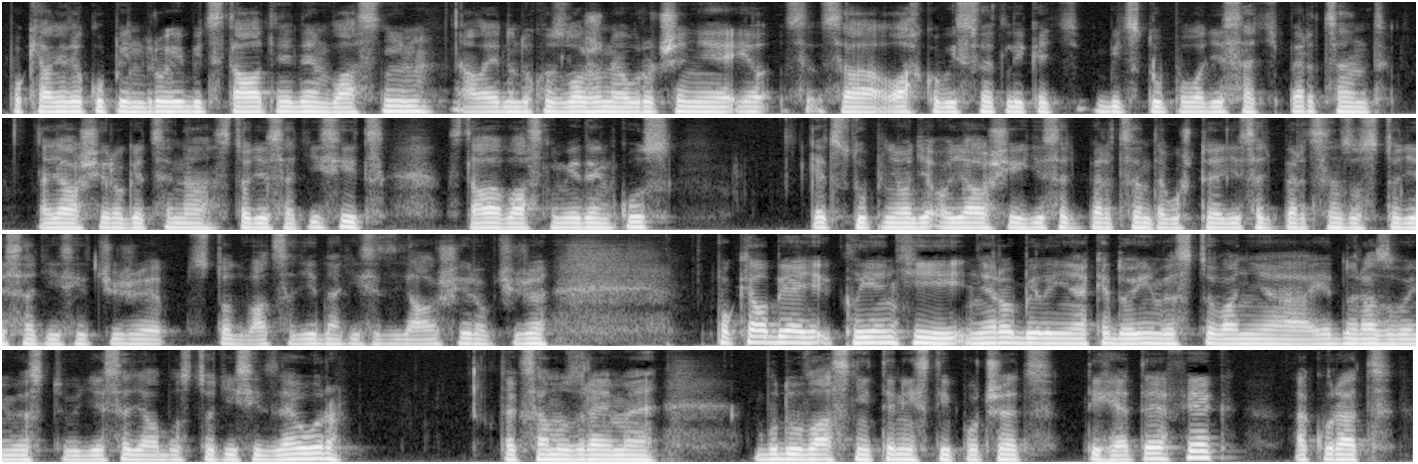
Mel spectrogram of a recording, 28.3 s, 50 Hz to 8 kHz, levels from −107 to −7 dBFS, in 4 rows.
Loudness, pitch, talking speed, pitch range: -18 LUFS, 125 Hz, 160 wpm, 120-130 Hz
